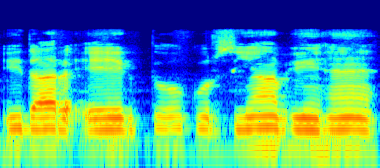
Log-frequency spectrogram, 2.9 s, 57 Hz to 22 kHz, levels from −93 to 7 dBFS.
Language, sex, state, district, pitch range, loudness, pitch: Hindi, male, Jharkhand, Ranchi, 115-120 Hz, -19 LUFS, 115 Hz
